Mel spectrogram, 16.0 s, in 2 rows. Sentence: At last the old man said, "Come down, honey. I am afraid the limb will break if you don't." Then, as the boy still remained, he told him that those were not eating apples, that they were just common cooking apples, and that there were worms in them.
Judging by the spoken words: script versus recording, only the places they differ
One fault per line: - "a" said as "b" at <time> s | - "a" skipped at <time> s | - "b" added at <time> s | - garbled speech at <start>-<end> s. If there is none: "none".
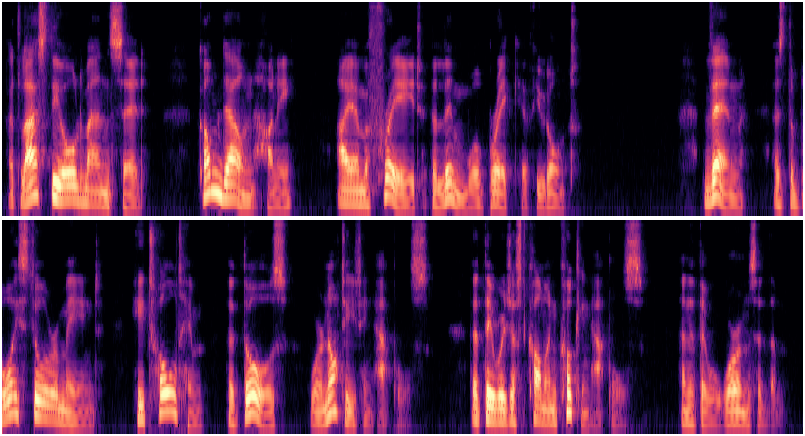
none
